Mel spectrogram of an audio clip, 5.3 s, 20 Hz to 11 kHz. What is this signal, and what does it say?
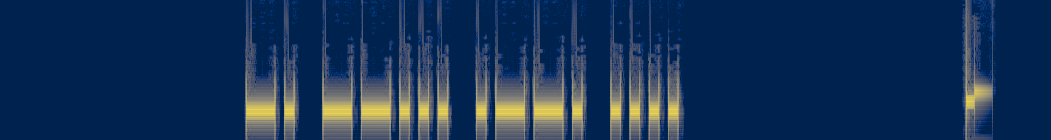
Morse code, heard as a keyed tone, about 25 wpm, 700 Hz. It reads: N7PH
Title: USA Call Signs Repeated 3x 25wpm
